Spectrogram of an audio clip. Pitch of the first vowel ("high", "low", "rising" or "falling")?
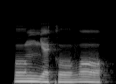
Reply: high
